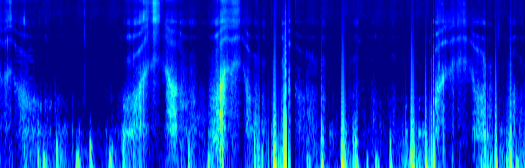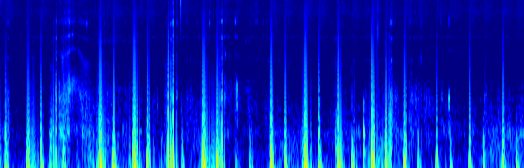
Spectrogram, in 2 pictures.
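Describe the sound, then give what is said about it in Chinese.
A fast heartbeat, heard with an ear pressed close, makes a long run of low, soft thumps. The beats are many and evenly paced and keep up a quick rhythm throughout. “心跳好快呀，你在紧张吗？”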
